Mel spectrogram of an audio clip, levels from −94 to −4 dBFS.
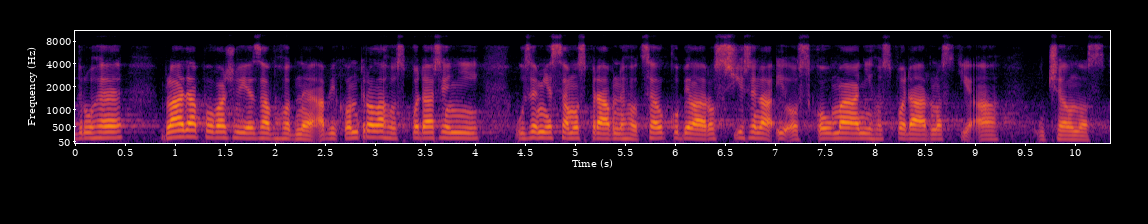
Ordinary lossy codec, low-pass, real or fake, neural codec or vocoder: Opus, 32 kbps; 7.2 kHz; real; none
